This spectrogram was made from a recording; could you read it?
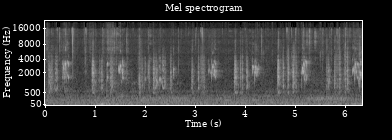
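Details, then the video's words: Happy budgies chirping softly: a dense, quiet stream of quick twittering chirps and clicks, almost continuous, with no pauses longer than a moment. "Happy budgies chirping sound"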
